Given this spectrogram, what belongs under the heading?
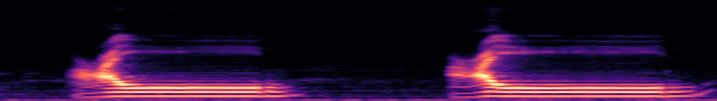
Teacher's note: গলার মধ্যখান থেকে একটু চাপ দিয়ে উচ্চারণ করবেন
